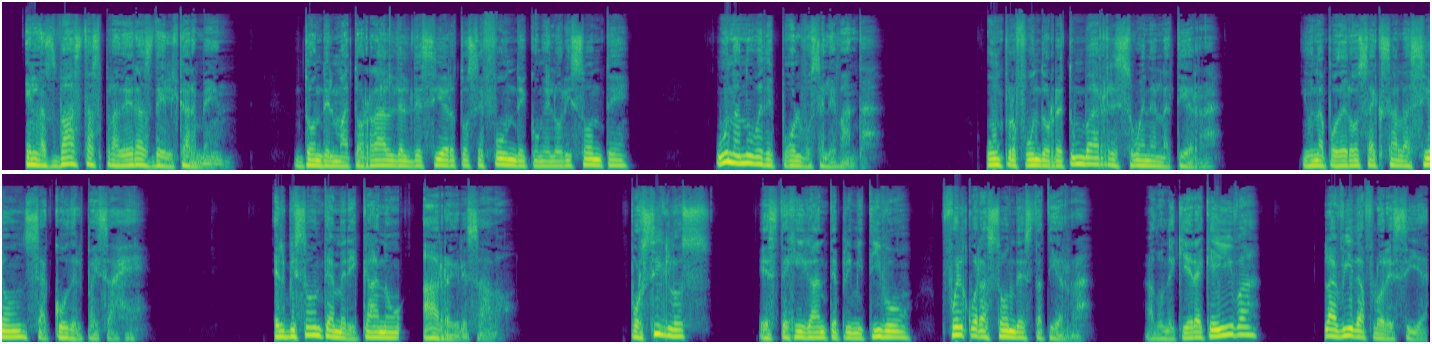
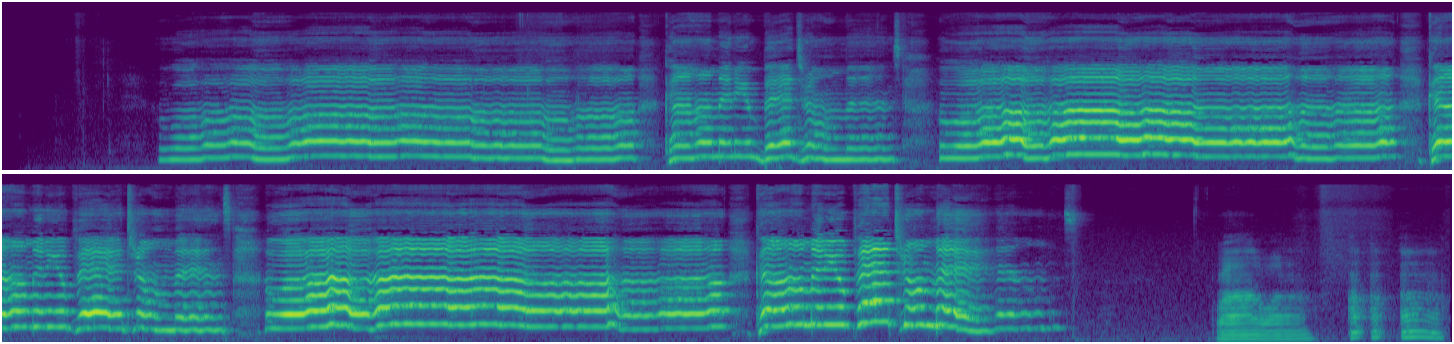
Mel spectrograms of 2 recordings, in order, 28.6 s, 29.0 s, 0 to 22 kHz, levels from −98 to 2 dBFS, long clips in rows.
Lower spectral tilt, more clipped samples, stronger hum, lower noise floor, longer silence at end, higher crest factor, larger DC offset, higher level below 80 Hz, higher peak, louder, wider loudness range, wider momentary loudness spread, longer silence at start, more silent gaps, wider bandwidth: first, -5.5 dB/octave vs -3 dB/octave; neither; neither; first, under -90 dBFS vs -82 dBFS; about the same, 0.05 s vs 0.15 s; about the same, 14 dB vs 18 dB; neither; first, -46 dBFS vs -72 dBFS; about the same, 0 dBFS vs -2 dBFS; first, -13 LUFS vs -19 LUFS; second, 3 LU vs 12 LU; second, 13 LU vs 19 LU; second, 0.25 s vs 1.6 s; first, 9.71-9.75 s, 12.25-12.95 s, 19.56-20.48 s, 21.55-21.79 s vs none; about the same, 16.5 kHz vs 16.5 kHz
